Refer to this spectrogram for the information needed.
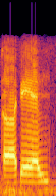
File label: "AGAIN", votrax, video games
